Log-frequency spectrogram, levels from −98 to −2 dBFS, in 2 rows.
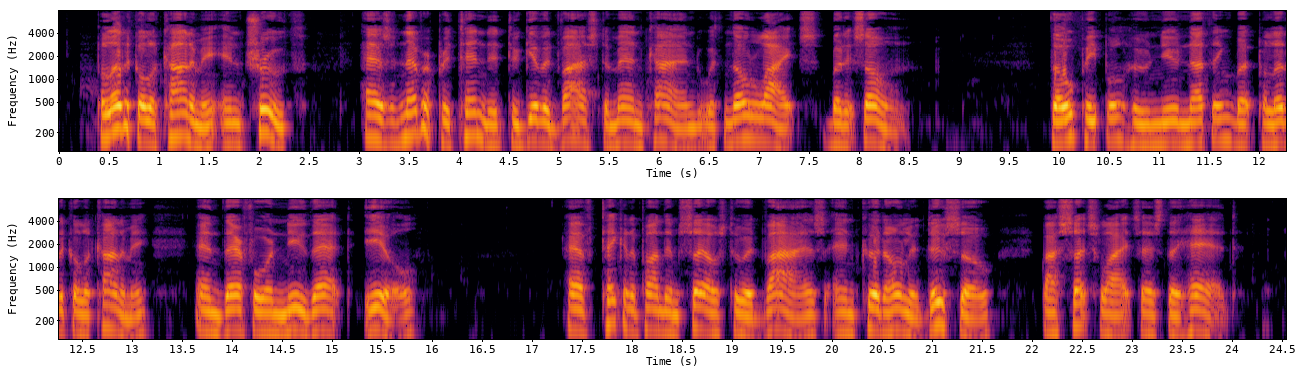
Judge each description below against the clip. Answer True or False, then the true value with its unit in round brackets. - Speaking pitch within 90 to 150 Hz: True (140 Hz)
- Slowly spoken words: True (115 wpm)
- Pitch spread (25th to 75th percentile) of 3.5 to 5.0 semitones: True (3.8 semitones)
